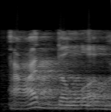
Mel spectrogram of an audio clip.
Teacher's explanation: حمزہ اقصى حلق سے، عین وسط حلق سے ادا کریں گے، واضح بالجہر حمزہ ادا ہوگا. اعد اللہ، دال کو لام اسم جلالہ سے ملائیں گے، دال کی زبر کی وجہ سے لام اسم جلالہ پر پڑھیں گے.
